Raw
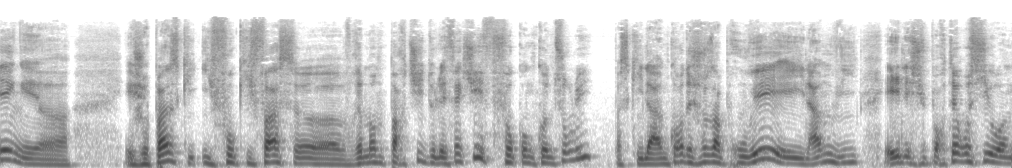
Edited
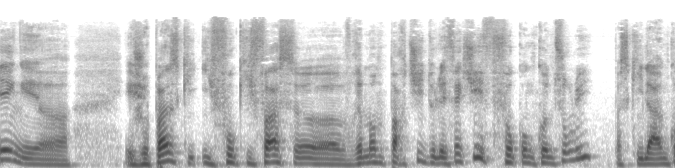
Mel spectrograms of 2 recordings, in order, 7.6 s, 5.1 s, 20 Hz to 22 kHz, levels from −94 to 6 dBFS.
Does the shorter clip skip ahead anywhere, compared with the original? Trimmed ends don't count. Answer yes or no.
no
